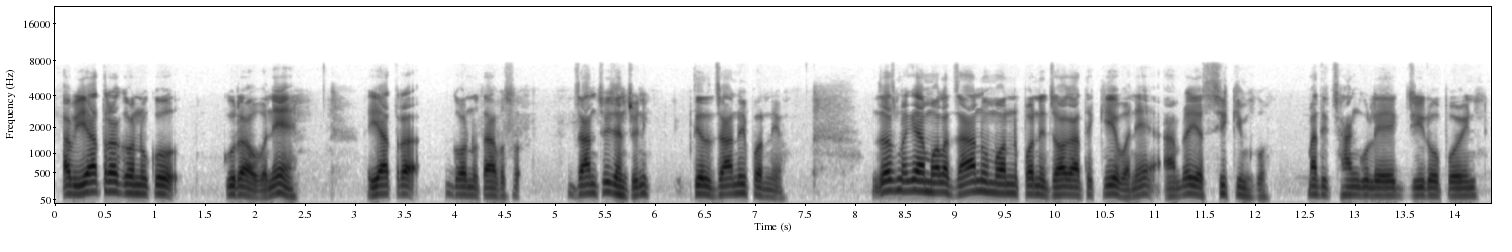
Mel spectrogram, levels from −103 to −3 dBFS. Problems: background sounds at intervals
